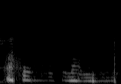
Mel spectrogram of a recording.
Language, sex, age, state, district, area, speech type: Kannada, female, 30-45, Karnataka, Chitradurga, rural, conversation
